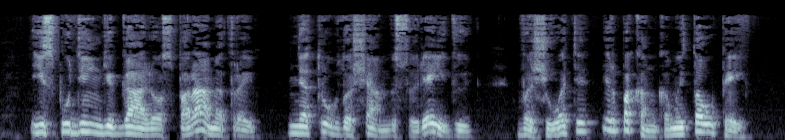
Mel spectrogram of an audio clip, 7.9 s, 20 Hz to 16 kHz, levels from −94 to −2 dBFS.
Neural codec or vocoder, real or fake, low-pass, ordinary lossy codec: vocoder, 44.1 kHz, 128 mel bands every 512 samples, BigVGAN v2; fake; 14.4 kHz; MP3, 48 kbps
